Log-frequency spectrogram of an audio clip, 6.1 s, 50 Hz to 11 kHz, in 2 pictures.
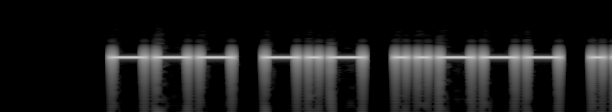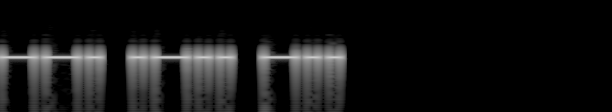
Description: Morse code, heard as a keyed tone, about 22 wpm, 700 Hz. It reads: OK2PLD
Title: DXCC-100 Call Signs - 6 Characters - Repeated 3x - 22wpm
